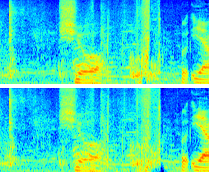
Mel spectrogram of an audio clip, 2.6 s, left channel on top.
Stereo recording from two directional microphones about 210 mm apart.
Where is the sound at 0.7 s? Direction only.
50° left (ahead or behind).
